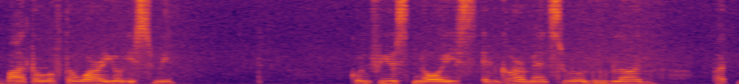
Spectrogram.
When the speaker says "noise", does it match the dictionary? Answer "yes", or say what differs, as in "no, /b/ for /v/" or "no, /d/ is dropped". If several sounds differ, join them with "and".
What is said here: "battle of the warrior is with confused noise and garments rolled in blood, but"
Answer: no, /s/ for /z/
